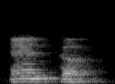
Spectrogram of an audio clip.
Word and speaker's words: anchor: और उसका उच्चारण है एंकर. स्पेलिंग है ANCHOR.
